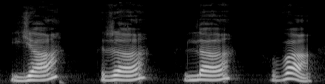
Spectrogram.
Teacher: अब हम नेक्स्ट बताते हैं अंतस्थ व्यंजन। इन व्यंजनों को बोलते समय जीभ मुंह के किसी भी भाग को पूरी तरह स्पर्श नहीं करती है।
